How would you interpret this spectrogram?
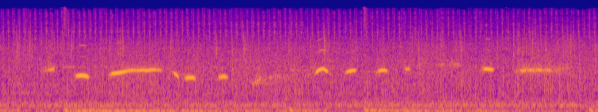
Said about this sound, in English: walked beyond the light of the looming Wicker Man, whistling as he went.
